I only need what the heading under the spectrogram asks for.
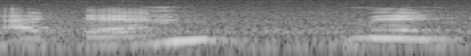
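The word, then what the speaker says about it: attainment: है फिर हमारा दूसरा अटेंटमेंट अटेनमेंट अटेन देखिए अटेनमेंट प्रोनंसिएशन ध्यान रखना कभी-कभी मेरे आवाज भी आप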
